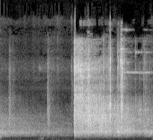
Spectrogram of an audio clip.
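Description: A single video game gunshot bursts in loudly after a faint quiet stretch, followed by a sustained harsh roar and echoing tail.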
